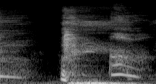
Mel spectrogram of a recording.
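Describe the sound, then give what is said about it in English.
A sudden, loud fake gasp sound effect bursts in after a brief quiet moment, a sharp breathy intake that carries on for about a second, with a faint voice-like hum underneath and no words spoken. “I think in post we should get like a little fake gasping noises, like, oh yeah, we changed our name.”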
